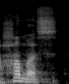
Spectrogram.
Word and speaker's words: hummus: food for you so it's interesting uh uh hummus hu m m u hummus okay that's a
